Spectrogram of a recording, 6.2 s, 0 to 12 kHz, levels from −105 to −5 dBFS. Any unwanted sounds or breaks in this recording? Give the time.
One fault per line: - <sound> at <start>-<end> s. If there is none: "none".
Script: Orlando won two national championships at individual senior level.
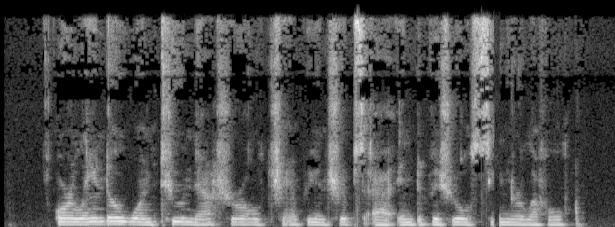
- dropout at 4.9-5.0 s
